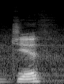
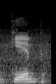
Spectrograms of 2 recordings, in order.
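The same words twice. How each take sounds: First: Gif with a hard G like gift; gif as in the file format. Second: Gib with a J sound, like jib; soft G gif. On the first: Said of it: "like the file format". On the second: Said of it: "should actually be called gif". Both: Shown as a demonstration.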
